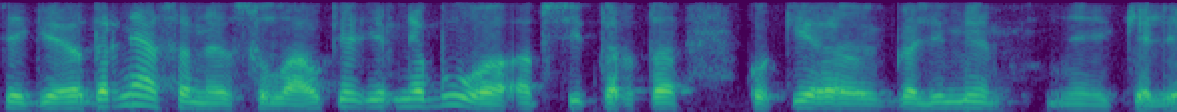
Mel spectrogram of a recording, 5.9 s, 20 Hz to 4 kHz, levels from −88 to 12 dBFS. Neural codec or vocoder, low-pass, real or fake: vocoder, 44.1 kHz, 80 mel bands, Vocos; 3.6 kHz; fake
